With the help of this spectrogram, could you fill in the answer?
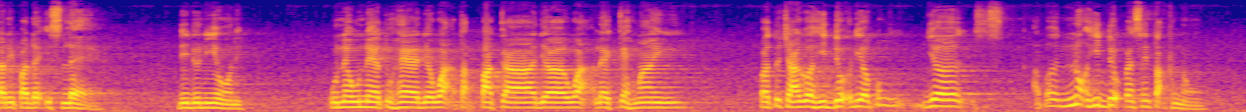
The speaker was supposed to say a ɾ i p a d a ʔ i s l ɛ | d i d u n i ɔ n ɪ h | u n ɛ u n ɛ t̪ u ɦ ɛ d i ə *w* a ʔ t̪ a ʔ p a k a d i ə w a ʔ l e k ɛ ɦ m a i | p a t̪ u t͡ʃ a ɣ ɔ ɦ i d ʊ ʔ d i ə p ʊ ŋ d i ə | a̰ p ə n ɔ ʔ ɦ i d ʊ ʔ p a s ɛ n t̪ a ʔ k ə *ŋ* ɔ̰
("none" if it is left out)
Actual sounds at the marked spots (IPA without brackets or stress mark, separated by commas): w, n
